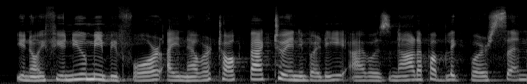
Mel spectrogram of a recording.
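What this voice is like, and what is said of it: Non-native accent, broken English. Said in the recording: “my English is broken. My accent is bad.”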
